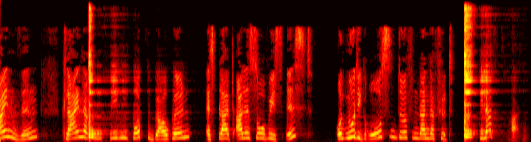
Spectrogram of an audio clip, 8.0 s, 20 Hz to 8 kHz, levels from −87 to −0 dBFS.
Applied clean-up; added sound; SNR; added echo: neural mask model RNNoise.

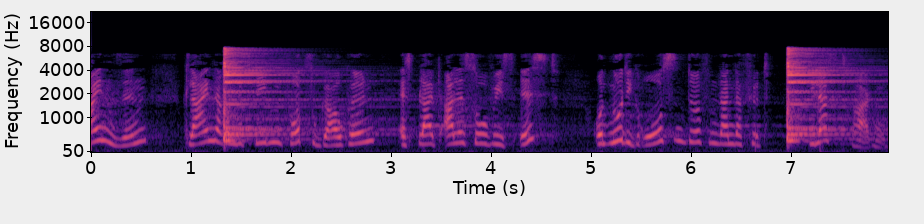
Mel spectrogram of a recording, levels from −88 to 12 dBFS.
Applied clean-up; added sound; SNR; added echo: none; Crash cymbal; -3 dB; none.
